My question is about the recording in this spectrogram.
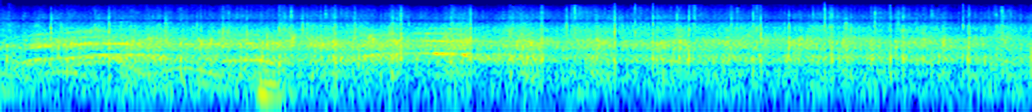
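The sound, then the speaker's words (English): An audience claps for God in sustained applause, a dense wash of many hands clapping steadily at an even level, with faint cheers and voices mixed into the crowd noise. “I don't feel like I can clap for God enough for that.”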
